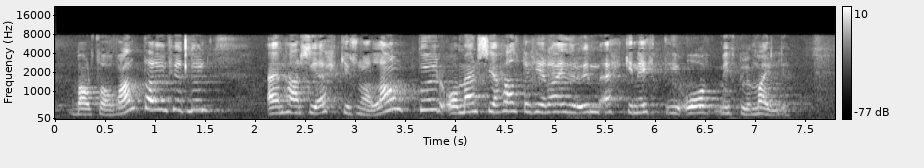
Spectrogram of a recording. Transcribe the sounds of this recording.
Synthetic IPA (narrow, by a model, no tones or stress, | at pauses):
mawlθawvant̪aʏmfjœt̪lʏn | ɛnɦanːsiɛhcɪsɔːnalawŋkʏɾɔɣmɛnsiaɦalt̪açɛraːjðʏɾʏmːɛhcɪnejht̪iʔɔvmɪhklʏmːaːjlɪ̰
